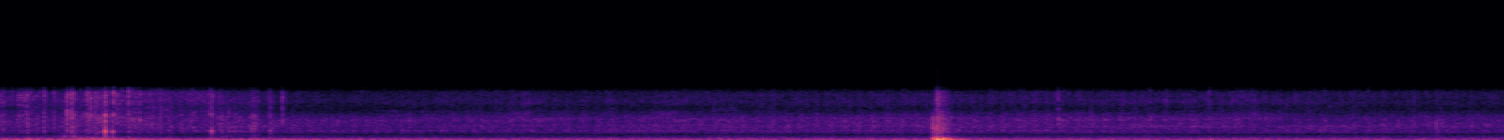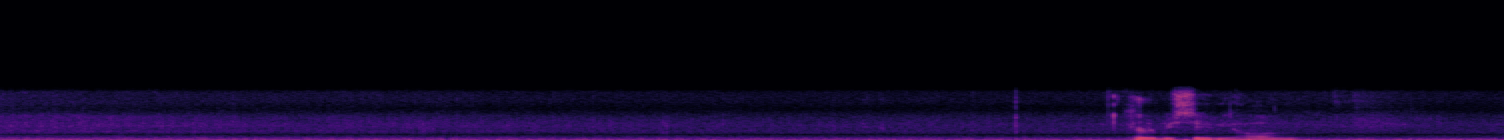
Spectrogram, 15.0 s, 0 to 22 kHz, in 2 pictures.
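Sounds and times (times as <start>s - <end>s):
vehicle engine idling: 0.0s - 15.0s
car door slamming: 4.6s - 5.0s.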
